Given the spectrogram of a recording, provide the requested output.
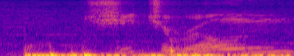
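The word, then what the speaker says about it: chicharrón: me say let me make sure that i pronounce this correct chicharron so this is like the chicharrones the skin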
